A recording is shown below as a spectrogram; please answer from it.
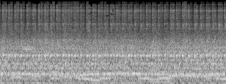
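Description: An embroidery machine sews out a row of quilt blocks with a loud, steady mechanical hum and rapid needle chatter, continuous and close, without pauses.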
